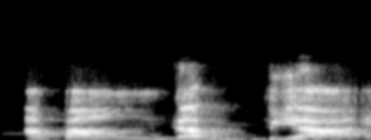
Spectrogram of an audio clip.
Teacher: Extra b is heard. B is doubling. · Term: dvitvam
